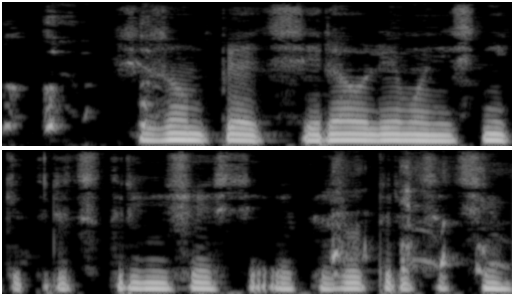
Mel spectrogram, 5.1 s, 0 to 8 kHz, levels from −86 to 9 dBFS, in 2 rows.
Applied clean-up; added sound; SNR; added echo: classical method Wiener filter.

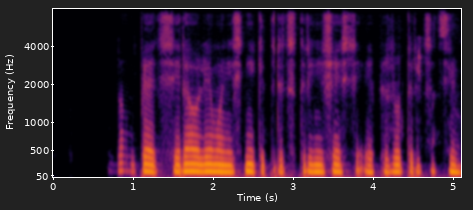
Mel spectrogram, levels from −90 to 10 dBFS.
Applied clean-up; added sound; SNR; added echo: neural mask model DeepFilterNet 3.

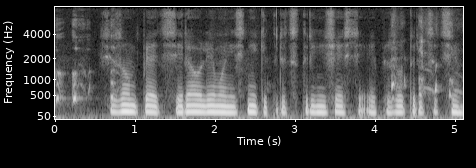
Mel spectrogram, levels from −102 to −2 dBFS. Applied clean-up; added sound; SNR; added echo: none; Cough; 17 dB; none.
